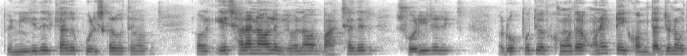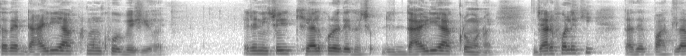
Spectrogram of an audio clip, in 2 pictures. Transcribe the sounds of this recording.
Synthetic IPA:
t̪onid͡ʑed̪eɾkiaɡepuɾiʃkaɾɦot̪eɦɔbe | kaɾonet͡ɕʰaɾanaɦolebʱebenaabatːʃʰad̪eɾ | ʃoɽiɾeɾ | ɾoɡ̚pot̪ibod̪kʰɔmot̪aʔɔnek̚ʈajkɔmt̪aɾd͡ʑonːot̪ad̪eɾɖajɽiaakɾomonkʰubbeʃiɦɔ̰e | eʈaniʃt͡ɕojkʰejalkoɾed̪ekʰet͡ɕʰoeɖajɽiaakɾomonɦɔed͡ʑaɾfʰɔlekit̪ad̪eɾpat̪la

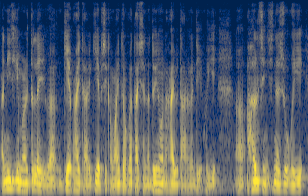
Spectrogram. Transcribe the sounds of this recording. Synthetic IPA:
ɐ̰niziɡimɐɾɐk̚tɐlɐjɾibɐɡep̚hajtaɾɐɡep̚sikɐmajnitʰowɾɐɡɐtajsɐnɐdojnonɐɦajbɐtaɾɐɡɐdiɐkʰojɡi | ɐ̰hɐlsiŋsinɐzuɐkʰojɡi

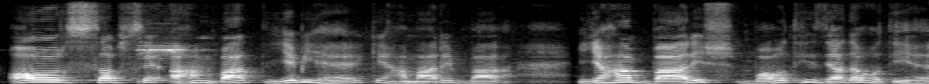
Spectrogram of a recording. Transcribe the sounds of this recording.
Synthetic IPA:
ɔːɾsɐbseʔɐɦəmbaːt̪jebʱiɦɛkeɦɐmaːɾeba | jɐɦãbaːɾɪʃbɐɦʊt̪ɦizjaːd̪aɦoːt̪iɦɛː

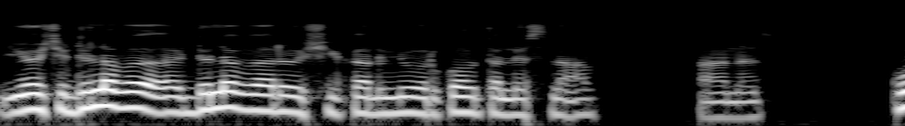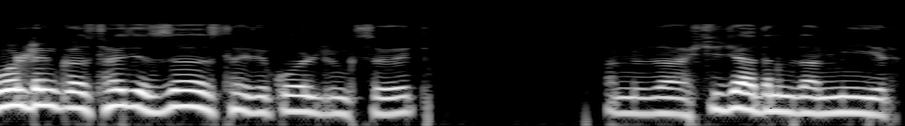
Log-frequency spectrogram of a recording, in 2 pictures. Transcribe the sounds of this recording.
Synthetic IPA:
joːʃiɖilʋɖiliʋɐɾəːʃikɐɾunjoːɾkoʋt̪ɐlislaːm | anɨz | koːlʈiŋkɐzt̪ʰəzizəzt̪ʰəzikoːlʈiŋɡsəːt̪ | ɐnɨzaːʃid͡ʒaːt̪̬nɨmzaːnmiːɾ

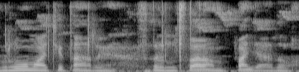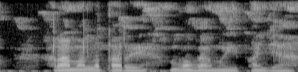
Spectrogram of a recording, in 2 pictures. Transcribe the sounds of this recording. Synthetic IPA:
ɡɾuːmãt͡ʃit̪ãːɾesəlsaɾampãɲʲd͡ʒaːd̪oɾaːmalət̪aːɾebɔ̃ɡaːmuipãːɲd͡ʒa

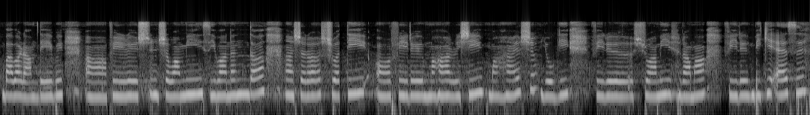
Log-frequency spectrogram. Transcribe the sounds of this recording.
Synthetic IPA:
baːbaːɾaːmd̪eːʋ | pʰɪɾʃɐʋaːmisiʋaːnənd̪a | ʃɐɾəʃʋət̪iɔːɾpʰɪɾmɐɦaːɾɪʃimɐɦaʃjoːɡipʰɪɾʃʋaːmiɾaːmaːpʰɪɾbiːkeʔɛs

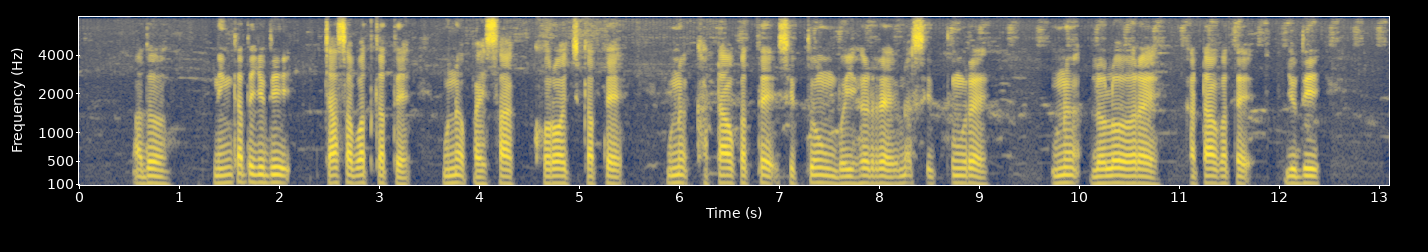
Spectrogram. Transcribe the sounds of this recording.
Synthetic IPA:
ad̪ɔ | niŋkat̪̬ɛd͡ʒud̪i | t͡ʃasabat̪kat̪ɛʔ | unəʔpajsakʰɔɾɔd͡ʒkat̪ɛʔ̚ | unəʔkʰaʈawkat̪ɛʔ̚sit̪uŋbəjɦəɽɾɛunəʔsit̪uŋɾɛ | unəʔlɔlɔɾɛ | kʰaʈawkat̪ɛʔ̚ | d͡ʒud̪i

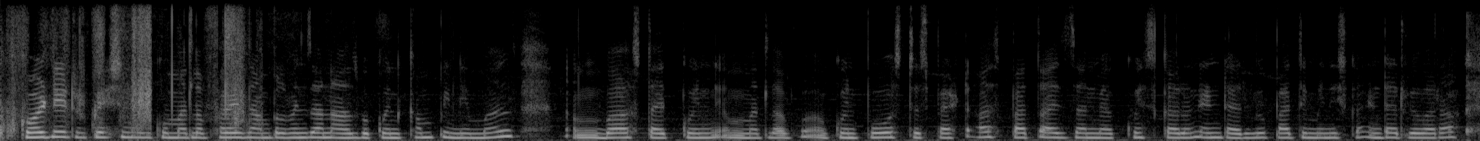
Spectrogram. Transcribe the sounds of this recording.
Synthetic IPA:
kɔːɾɖineːʈɐɾkwet͡ʃɐninkumɐt̪lɐbfɐɾeɡzaːmpəlʋɐnzanazbɨkunkɐmpinimɐzbɨɐst̪ɐit̪kunmɐt̪lɐbkunʲpoːsʈɨspɛkʈɐspɐt̪ɐzzɐnmekunʲskɐɾunɪɳʈɐɾʋjupɐt̪iminiʃkaɪɳʈɐɾʋjuʋɐɾak

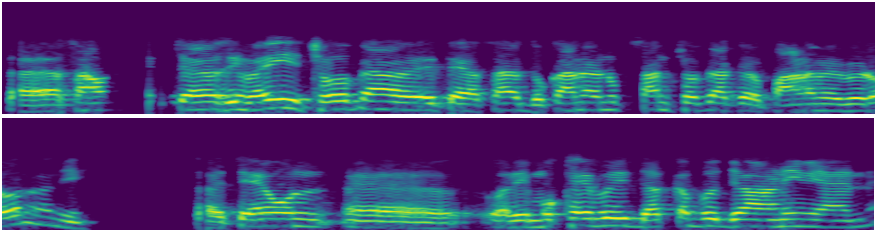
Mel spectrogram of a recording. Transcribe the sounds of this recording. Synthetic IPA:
t̪ɐɐsãʊ | et͡ɕɐjosĩʋʱɐit͡ɕʰoːpijaɪt̪eɐsãd̪ʊkaːnenʊksaːnt͡ɕʰoːpijakɐjopaːɽ̃mẽʋeɽ̤oːnɪʋɐ̃ɲiː | t̪ɐt͡ɕɐ̃ɦɪ̃ʊnɪ | ʋɐ̰ɾimũːkʰebɪd̪ʱɐkbɪʄaɐɽ̃iʋĩaːɦɪnɪ̆

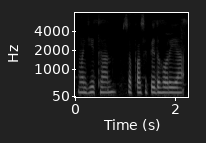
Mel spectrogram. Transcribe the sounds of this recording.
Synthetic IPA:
mɐ̃nʲd͡ʒʱiːt̪ʰansɐpasɐpid̪ɦoɾija

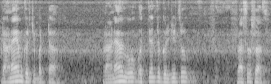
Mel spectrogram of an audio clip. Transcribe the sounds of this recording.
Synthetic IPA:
pɾaɽ̃ajəmkəɾt͡ɕepəɽʈ̪a | pɾaɽ̃ajəmʋoət̪jənt̪əɡəɾd͡ʑit͡so | sasəsat͡s

